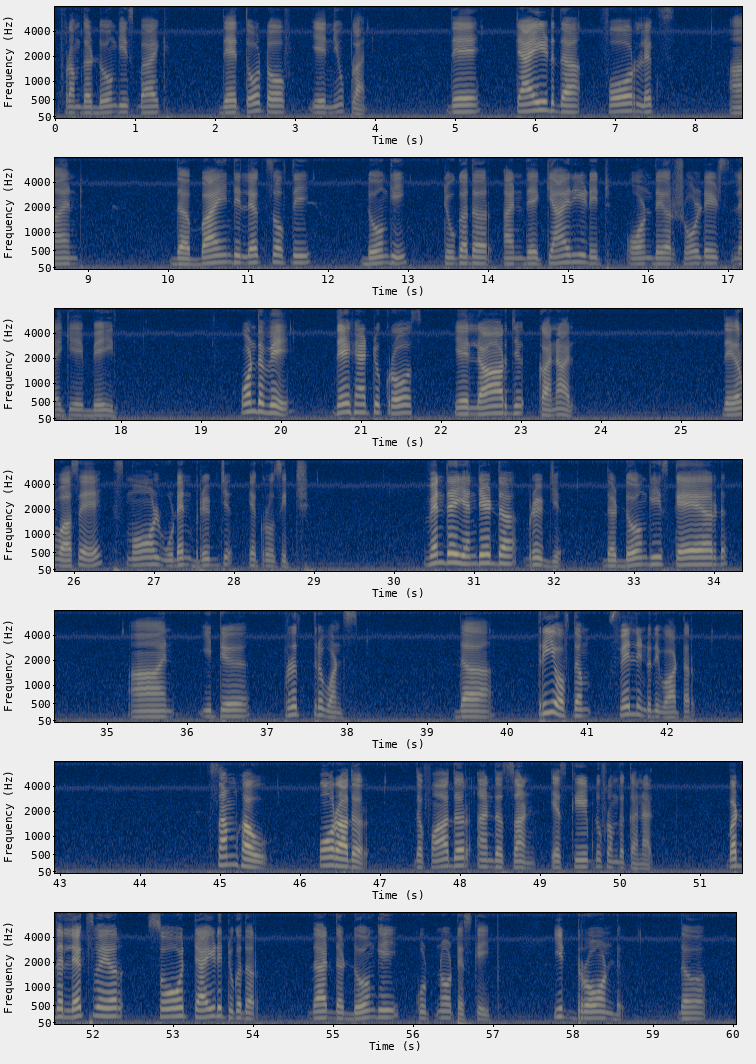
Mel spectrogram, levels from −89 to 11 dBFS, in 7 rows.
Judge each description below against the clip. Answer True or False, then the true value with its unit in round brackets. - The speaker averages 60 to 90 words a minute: False (100 wpm)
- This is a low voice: False (150 Hz)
